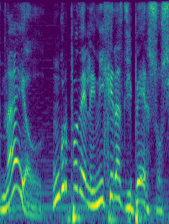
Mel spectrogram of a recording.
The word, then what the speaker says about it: Nihil: Pero con esto también se nos presentó a los nuevos villanos alienígenas que su nombre se pronuncia como los Nihil, un grupo de alienígenas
